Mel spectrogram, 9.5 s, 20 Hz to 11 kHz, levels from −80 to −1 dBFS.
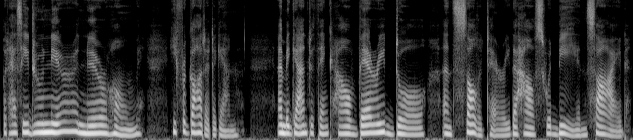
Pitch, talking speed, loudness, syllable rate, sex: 170 Hz, 165 wpm, -19 LUFS, 4.4 syllables/s, female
